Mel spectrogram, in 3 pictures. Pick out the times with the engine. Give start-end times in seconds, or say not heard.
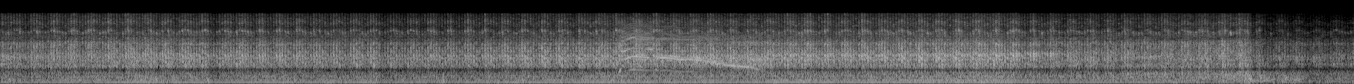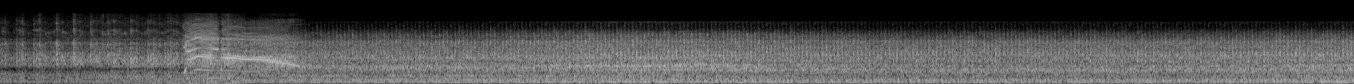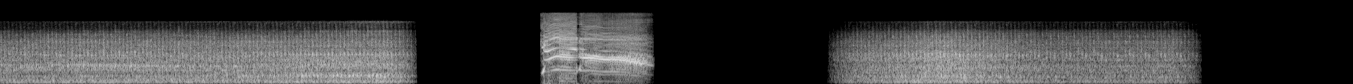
0.0-31.2, 35.4-39.1.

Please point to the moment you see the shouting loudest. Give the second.
33 s.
